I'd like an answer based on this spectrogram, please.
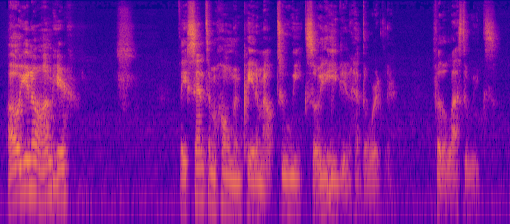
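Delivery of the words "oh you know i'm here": sarcastic delivery. Retelling his reply to the new manager's greeting: imitating a sarcastic tone. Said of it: "I was told it was in a sarcastic tone".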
